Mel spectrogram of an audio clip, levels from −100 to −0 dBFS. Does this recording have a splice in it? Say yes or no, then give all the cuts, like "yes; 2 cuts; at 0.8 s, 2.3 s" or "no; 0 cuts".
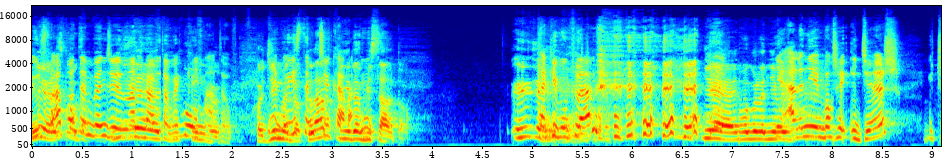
yes; 3 cuts; at 1.3 s, 7.1 s, 8.0 s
